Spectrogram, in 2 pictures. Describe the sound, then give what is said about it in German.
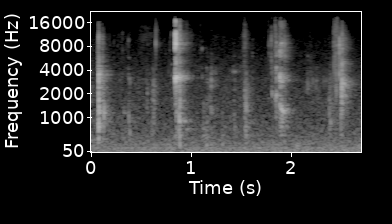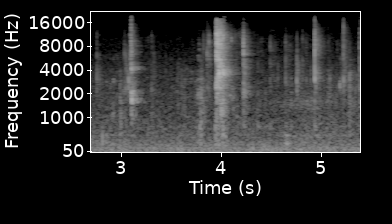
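Crisp bites into a Dumble chocolate candy followed by irregular crunchy, slightly wet chewing sounds, with a few sharper cracks standing out. No one talks. “Ähm, das ist ein Schokoladenbonbon. Ich beiß mal rein.”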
